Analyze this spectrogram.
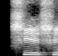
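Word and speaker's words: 谢谢: শিয়ে শে নি, শিয়ে শে, শিয়ে শে মিন্স কি থ্যাংক, ধন্যবাদ।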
